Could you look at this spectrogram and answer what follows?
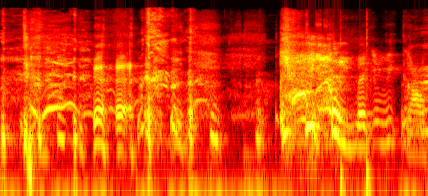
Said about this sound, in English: God damn it. All right, folks. So this is what's going on. Those of you who listen, now I'm coughing and it won't stop.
